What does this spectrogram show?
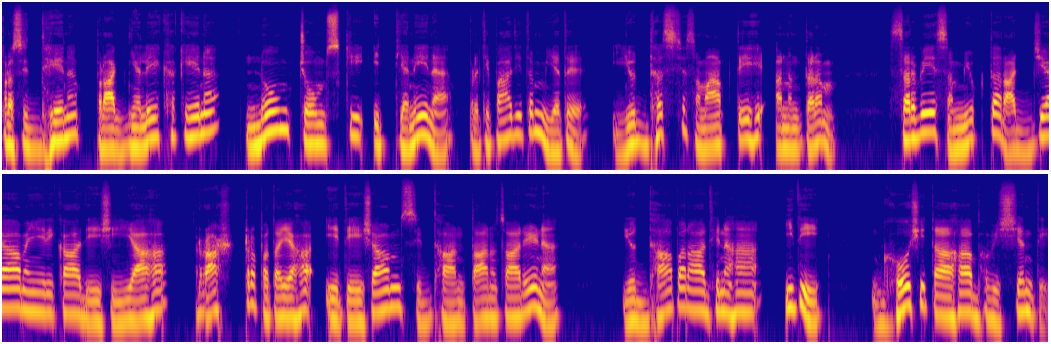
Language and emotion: Sanskrit, neutral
